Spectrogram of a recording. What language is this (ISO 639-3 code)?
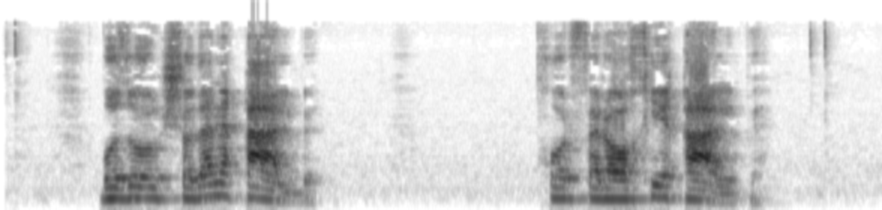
fas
